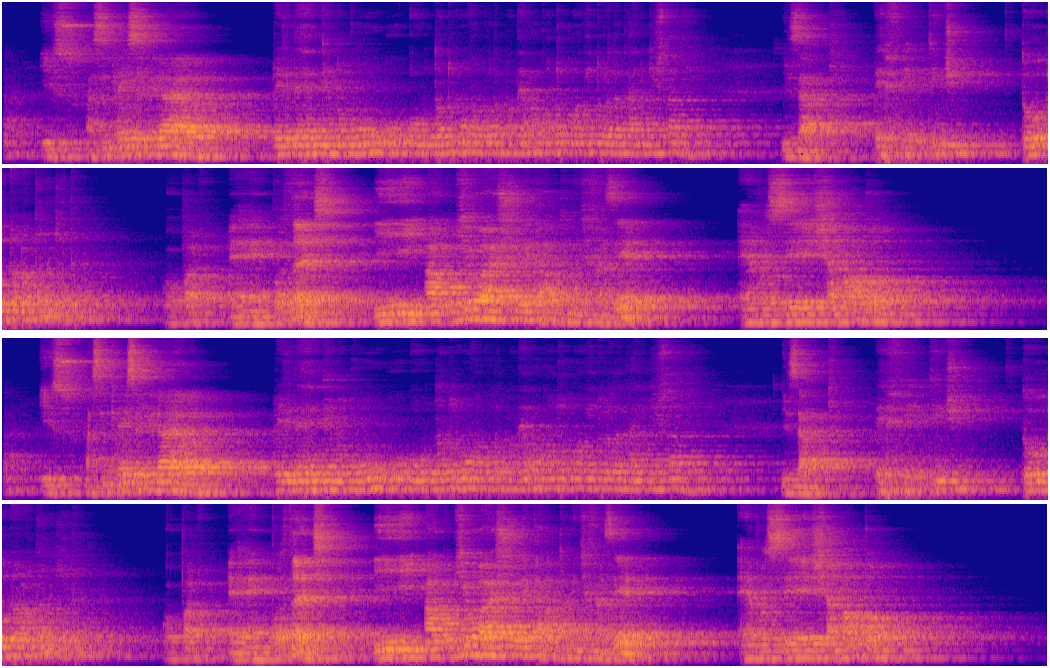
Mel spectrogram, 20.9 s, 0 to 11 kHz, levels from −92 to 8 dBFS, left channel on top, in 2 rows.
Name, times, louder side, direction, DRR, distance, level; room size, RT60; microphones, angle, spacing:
voice 1, 0.4-2.0 7.8-8.1 12.1-16.8 17.8-19.3, right 1 dB, 50° right, -4 dB, 0.4 m, -23 dB
voice 2, 2.7-6.9 8.7-9.6 10.2-11.2, equal, 85° left, -5 dB, 0.6 m, -27 dB
2.7 x 2.1 x 2.3 m, 2.4 s
head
